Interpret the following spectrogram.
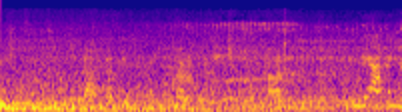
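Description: Street noise: a steady motor-vehicle engine hum with traffic, and people talking. A low engine drone fades away in the first half second.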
